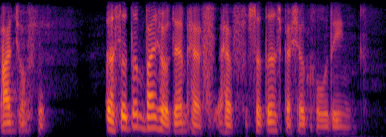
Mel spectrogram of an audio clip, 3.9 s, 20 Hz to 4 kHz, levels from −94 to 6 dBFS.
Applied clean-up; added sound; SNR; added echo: neural mask model Resemble Enhance denoiser.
